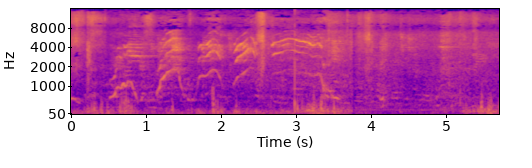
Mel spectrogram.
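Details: Siberian Husky giving a run of short, wavering vocal arcs, each rising then falling like a whiny howl, several in quick succession over about three seconds, then fading into low rumbling background noise.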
